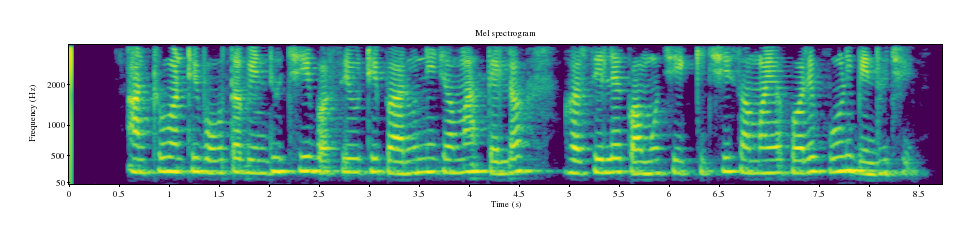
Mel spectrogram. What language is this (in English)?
Odia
